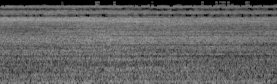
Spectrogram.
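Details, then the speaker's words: Refrigerant leak on an R-134a AC system just repaired at a body shop, under dry nitrogen pressure: a steady, even high hiss with no pulsing from somewhere low down; the system held about 70 psi but leaked down slowly and stalled at 29.9 under vacuum. "so somewhere somewhere down here there's a leak and this was just repaired"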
